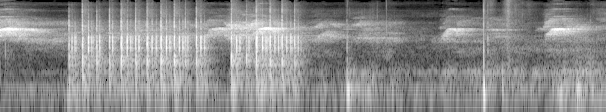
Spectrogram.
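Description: Caged pet birds chirping: a fast chattering trill for about a second and a half, then short high chirps every second or so, with one small click in between.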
